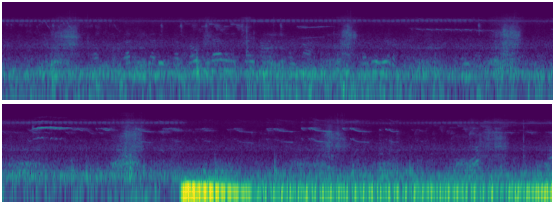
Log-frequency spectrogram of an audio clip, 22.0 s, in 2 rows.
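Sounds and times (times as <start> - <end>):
bird chirping: 11.0 - 22.0
low rumble: 14.6 - 22.0
high insect-like buzz: 15.0 - 22.0.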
